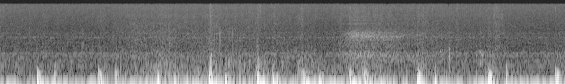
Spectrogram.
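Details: Own heartbeat recorded close up for ASMR, with breathing: soft low thumps repeating fairly quickly beneath background hiss and faint breathing; a heartbeat.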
